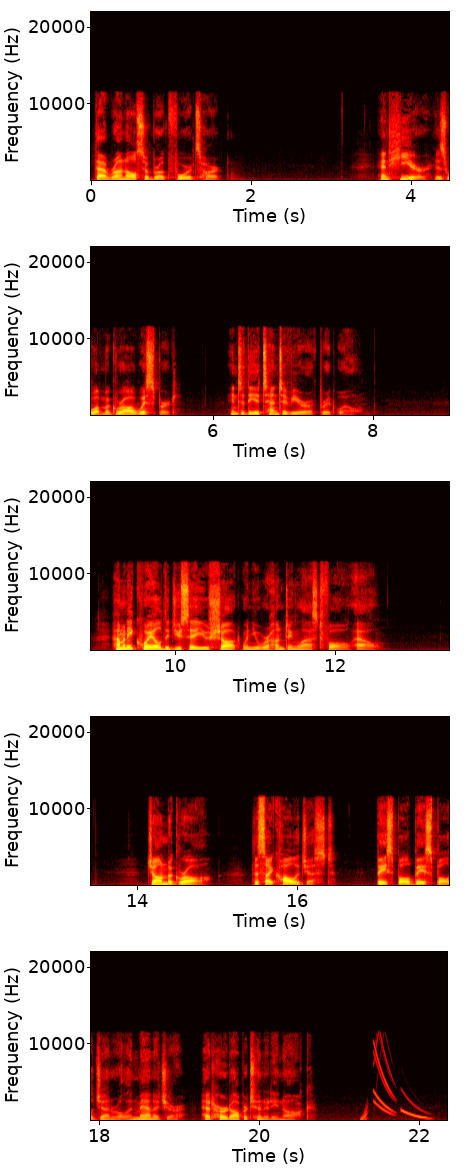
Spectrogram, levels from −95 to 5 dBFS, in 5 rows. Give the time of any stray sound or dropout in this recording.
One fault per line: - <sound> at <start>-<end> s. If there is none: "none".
- chirp at 21.3-22.2 s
